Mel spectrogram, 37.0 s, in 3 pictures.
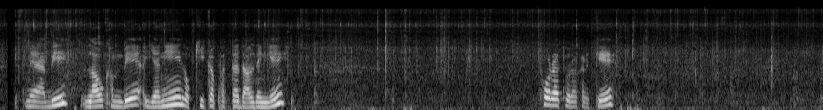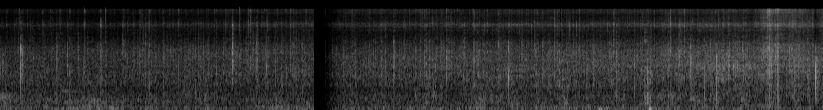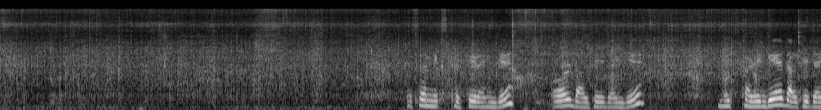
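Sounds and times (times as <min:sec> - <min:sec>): food sizzling in a wok: 0:00.0 - 0:37.0
metal spatula scraping a pan: 0:22.6 - 0:37.0.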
